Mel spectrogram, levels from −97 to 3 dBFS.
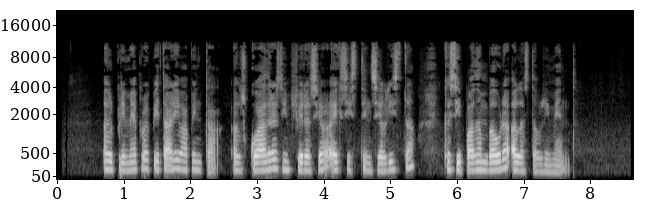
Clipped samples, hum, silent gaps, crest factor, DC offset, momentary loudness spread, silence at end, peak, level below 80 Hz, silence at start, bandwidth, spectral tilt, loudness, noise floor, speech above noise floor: under 0.1%; none; none; 20 dB; under 0.1%; 11 LU; 1 s; 0 dBFS; -62 dBFS; 0.7 s; 11.5 kHz; -6 dB/octave; -21 LUFS; -62 dBFS; 42 dB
